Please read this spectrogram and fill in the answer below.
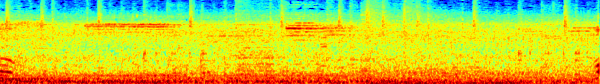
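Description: Street ambience during a pause in crowd chanting: a steady low rumble of road traffic with faint voices in the background.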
